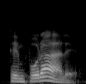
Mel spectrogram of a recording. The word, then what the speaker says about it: temporale: The last one, temporale, temporale, temporale. The accent is on A. Temporale.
